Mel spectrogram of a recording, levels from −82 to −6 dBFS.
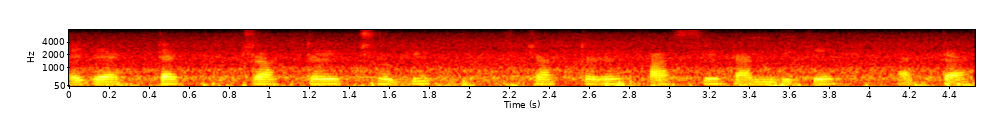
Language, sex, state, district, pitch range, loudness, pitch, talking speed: Bengali, male, West Bengal, Jalpaiguri, 120-130 Hz, -25 LUFS, 130 Hz, 130 wpm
